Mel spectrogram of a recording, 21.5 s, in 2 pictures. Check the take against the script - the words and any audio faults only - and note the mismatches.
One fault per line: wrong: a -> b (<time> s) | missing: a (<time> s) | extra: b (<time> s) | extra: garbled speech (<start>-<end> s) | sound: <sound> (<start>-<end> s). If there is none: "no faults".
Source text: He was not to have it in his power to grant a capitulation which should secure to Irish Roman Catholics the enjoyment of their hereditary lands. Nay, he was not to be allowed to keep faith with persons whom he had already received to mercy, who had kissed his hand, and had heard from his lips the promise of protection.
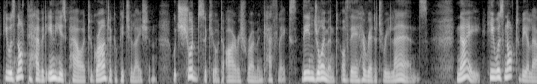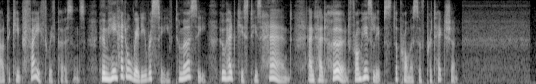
no faults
